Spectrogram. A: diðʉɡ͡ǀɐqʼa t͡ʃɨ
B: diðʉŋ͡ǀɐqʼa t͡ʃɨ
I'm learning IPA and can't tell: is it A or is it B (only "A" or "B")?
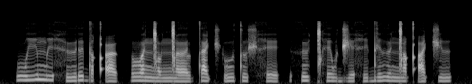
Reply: B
